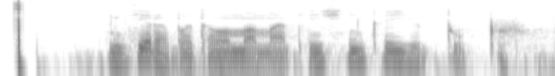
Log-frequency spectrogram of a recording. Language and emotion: Russian, neutral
